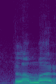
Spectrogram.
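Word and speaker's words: plumber: इसको हम बोलते हैं प्लम्बर एंड नॉट प्लम्बर। इसका विशेष ध्यान रखिए कि मैं आज प्लम्बर को बुलाऊंगा और घर में जो लीकेज है उसको ठीक करवाऊंगा, प्लम्बर।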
